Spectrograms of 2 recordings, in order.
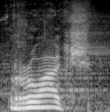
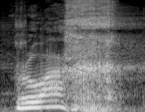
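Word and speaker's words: ruach: h, que se pronuncia roach, pero en el hebreo es roaj. La ch en el hebreo es como J.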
